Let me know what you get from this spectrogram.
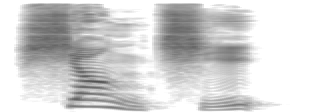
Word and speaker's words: Xiangqi: Xiangqi. Xiangqi is spelt X-I-A-N-G-Q-I.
